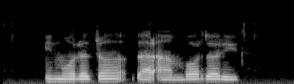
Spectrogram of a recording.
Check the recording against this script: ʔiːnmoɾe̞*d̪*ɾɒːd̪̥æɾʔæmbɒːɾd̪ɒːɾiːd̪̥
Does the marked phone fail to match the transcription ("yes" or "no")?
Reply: no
